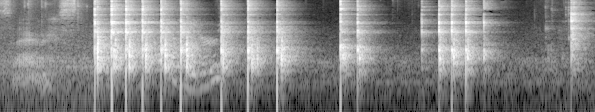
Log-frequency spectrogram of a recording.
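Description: Metal mixer beaters tap against a glass bowl.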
